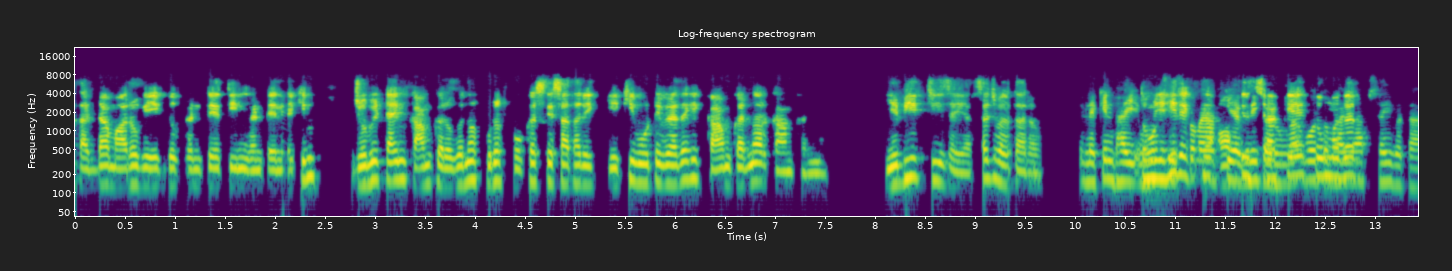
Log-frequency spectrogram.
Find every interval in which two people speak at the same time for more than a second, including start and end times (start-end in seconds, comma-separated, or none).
10.7-12.9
